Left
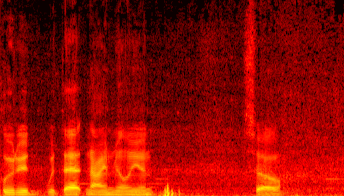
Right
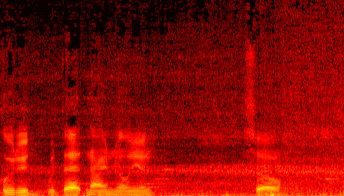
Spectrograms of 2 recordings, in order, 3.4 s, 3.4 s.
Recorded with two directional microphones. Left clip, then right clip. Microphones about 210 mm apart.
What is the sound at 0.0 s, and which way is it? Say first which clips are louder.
Speech: left 5 dB; 35° left (ahead or behind).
